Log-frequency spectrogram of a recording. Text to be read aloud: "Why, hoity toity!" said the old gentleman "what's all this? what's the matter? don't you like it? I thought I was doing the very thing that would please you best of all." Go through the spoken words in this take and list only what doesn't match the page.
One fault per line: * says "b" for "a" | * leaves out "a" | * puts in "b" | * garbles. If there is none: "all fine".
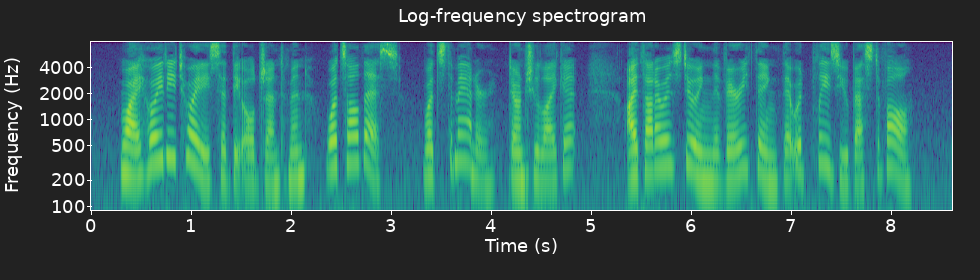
all fine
